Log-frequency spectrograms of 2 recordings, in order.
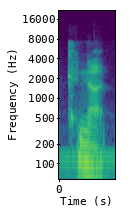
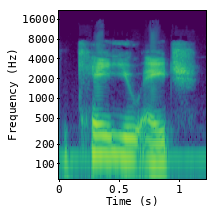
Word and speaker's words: Knut: They all agree that it's Knut. Okay. There it is. They're saying it's pronounced KUHNUT. Knut. Okay. Knut. So the K is not silent as it would be in our dumb English language.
